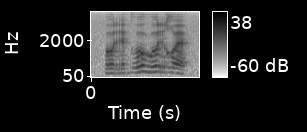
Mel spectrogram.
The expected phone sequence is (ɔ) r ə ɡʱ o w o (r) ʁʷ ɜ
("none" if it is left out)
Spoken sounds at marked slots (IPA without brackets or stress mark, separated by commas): o, r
